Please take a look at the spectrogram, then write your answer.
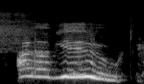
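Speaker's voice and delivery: put-on very high-pitched, loud, called-out Irish accent. Retelling what a wrestler said back to a fan: imitating Becky Lynch's Irish accent. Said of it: "in her accent".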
